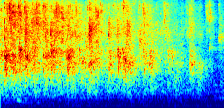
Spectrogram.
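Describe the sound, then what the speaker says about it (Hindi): An audience in a welcome session claps together in a steady, dense patter of applause, somewhat distant and soft, lasting a few seconds. "भले ताली बजाओ।"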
